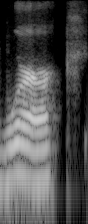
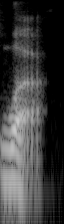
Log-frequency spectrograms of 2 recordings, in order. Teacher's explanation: in received pronunciation, RP, the current modern British accent, they had decided to get rid of R's. So instead of work, it's work, right?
